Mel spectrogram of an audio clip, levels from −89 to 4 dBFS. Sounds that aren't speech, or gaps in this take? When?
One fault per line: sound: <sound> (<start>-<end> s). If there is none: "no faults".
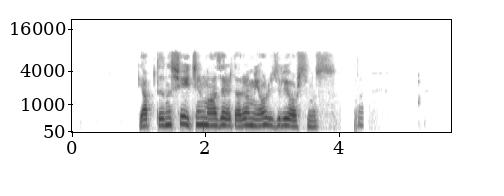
sound: laugh (4.2-4.4 s)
